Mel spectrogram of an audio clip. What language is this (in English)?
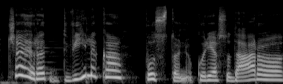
Lithuanian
